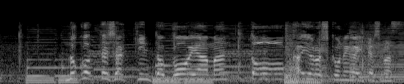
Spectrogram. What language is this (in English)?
Japanese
